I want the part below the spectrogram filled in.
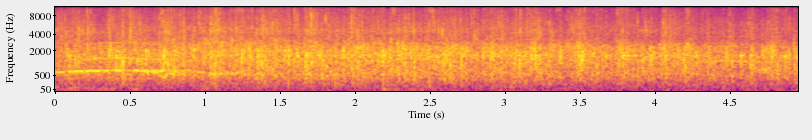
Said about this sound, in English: So let's give Saxe a round of applause.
